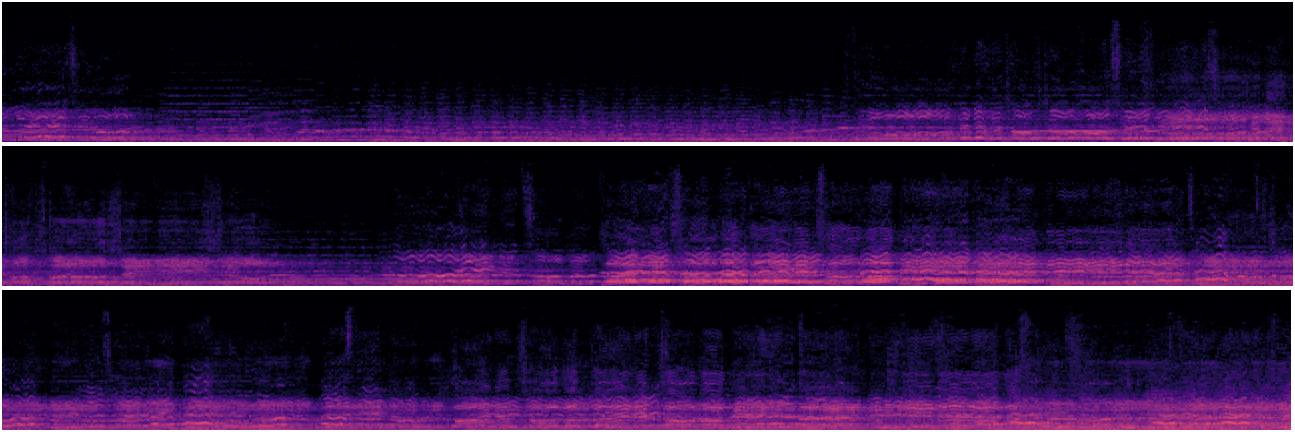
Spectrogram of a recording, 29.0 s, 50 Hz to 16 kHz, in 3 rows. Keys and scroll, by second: 7.8 ctrl+t.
